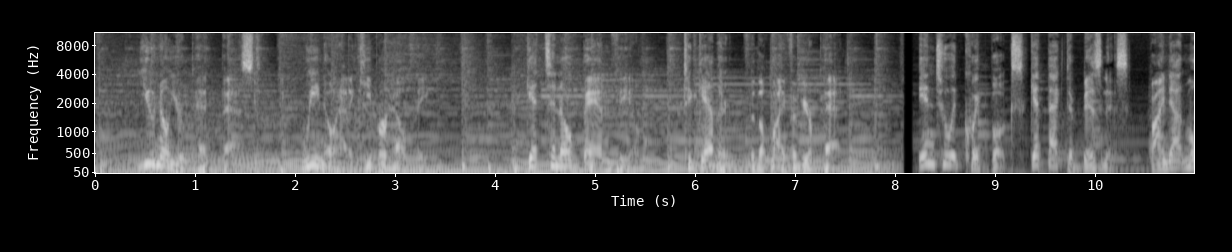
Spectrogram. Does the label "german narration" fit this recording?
No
